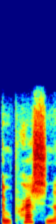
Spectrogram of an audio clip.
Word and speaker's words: impression: Think of meeting someone new and having a strong first impression of them. The stress is on the second syllable. Press. Say it with me. Impression. It's like imp.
